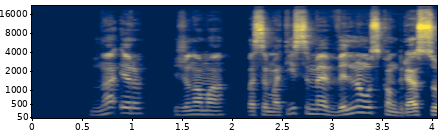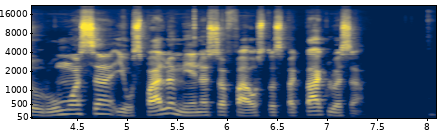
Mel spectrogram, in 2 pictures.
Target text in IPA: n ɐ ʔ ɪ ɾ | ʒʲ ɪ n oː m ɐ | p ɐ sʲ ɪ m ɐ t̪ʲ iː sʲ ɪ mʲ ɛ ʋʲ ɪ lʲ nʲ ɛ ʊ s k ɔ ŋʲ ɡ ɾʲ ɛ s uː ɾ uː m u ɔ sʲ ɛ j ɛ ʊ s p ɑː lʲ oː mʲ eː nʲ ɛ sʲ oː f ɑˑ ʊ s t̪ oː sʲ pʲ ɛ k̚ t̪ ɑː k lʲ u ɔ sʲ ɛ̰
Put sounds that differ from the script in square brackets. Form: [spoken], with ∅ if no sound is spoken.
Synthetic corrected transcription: n ɐ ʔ ɪ ɾ | ʒʲ ɪ n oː m ɐ | p ɐ sʲ ɪ m ɐ t̪ʲ iː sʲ ɪ mʲ ɛ ʋʲ ɪ lʲ nʲ ɛ ʊ s k ɔ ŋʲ ɡ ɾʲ ɛ s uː ɾ uː m u ɔ sʲ ɛ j ɛ ʊ s p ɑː lʲ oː mʲ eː nʲ ɛ sʲ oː f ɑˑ ʊ s t̪ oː sʲ pʲ ɛ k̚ t̪ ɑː k lʲ u ɔ sʲ ɛ̰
